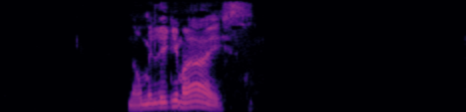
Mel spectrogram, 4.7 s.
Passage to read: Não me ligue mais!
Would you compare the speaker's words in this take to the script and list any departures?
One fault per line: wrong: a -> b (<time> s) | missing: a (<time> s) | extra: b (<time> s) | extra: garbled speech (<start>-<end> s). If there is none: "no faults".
no faults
